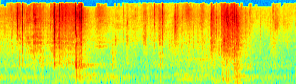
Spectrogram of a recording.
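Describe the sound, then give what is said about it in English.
Crisp rustling and crinkling of paper sheets being shuffled and handled as someone searches for a sheet before a Bible reading, with irregular bursts of crackle over about three seconds and no voices. “Where's that bit of paper?”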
